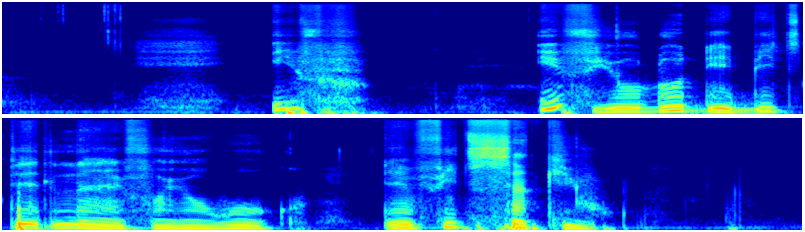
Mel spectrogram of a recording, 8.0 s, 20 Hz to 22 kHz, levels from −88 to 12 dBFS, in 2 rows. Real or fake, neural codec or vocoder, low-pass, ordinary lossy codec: fake; autoencoder, 48 kHz, 128 numbers a frame, DAC-VAE, trained on Japanese speech; none; none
